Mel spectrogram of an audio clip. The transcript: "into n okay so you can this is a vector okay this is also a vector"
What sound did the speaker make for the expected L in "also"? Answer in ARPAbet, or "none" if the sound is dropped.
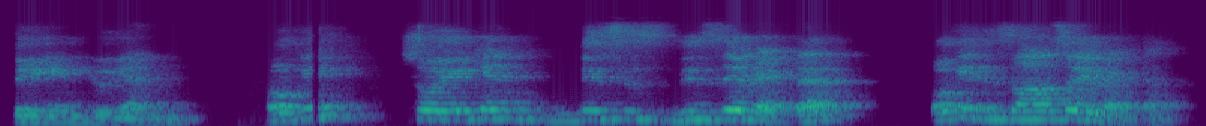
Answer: none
